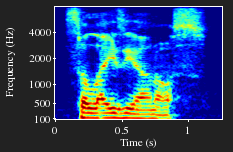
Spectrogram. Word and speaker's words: Salezianos: My first question is, how do I pronounce the name of your band? Cazanos.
